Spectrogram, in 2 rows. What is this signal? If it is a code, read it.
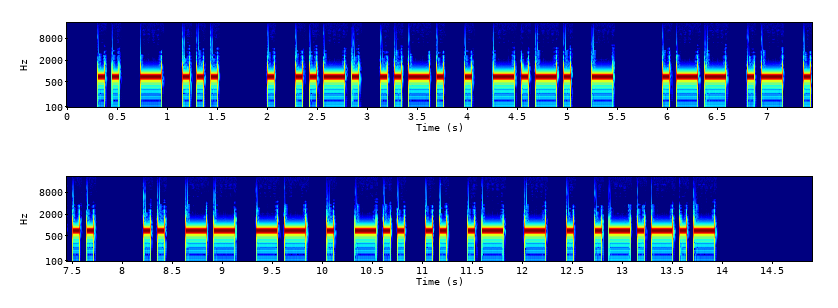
Morse code, heard as a keyed tone, about 17 wpm, 700 Hz. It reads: ITS EFFECT WAS IMMEDIATE.
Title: Sentences from Top 1200 Words 17wpm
